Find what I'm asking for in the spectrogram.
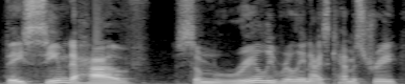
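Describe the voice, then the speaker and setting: A man's voice: medium pitch, normal speed. Laid-back man telling a hockey story. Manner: relaxed storytelling with frequent fillers. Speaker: podcast co-host. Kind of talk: casual sports chat.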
